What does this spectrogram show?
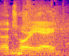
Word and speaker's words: Atelier: if you watch genesis we were calling that man atelier because we didn't we were just reading it so we got the actual pronunciation it is a tourie so get it uh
